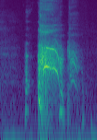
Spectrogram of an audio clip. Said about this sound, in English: Cough.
